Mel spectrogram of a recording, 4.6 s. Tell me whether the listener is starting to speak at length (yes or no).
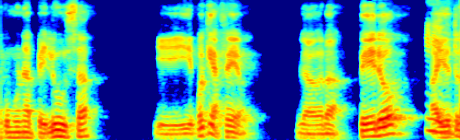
no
